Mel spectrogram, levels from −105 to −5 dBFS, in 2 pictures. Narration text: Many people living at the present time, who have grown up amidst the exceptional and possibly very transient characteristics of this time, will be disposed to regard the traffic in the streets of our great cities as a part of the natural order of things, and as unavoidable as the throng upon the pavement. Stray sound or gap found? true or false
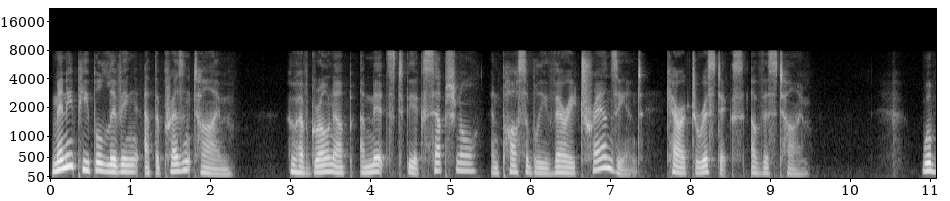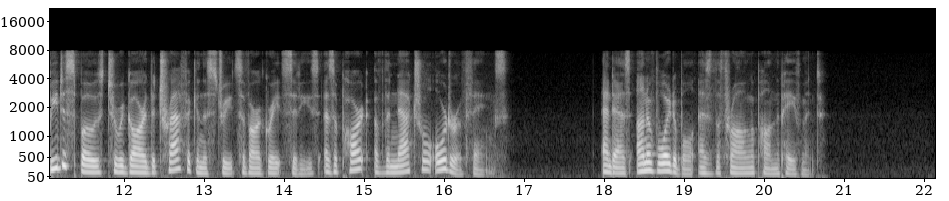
false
